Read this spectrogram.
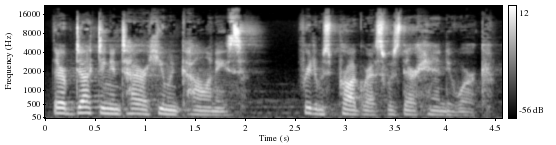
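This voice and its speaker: An actress playing a determined military spaceship commander in a video game, speaking in a direct, businesslike way. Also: female voice, deep voice, moderate pace. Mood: firm, businesslike. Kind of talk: video game cutscene acting.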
